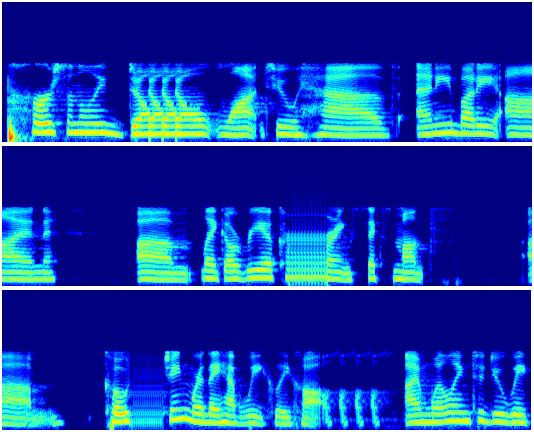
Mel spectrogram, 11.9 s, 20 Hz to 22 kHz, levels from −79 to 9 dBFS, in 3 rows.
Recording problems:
garbled, watery; badly; nothing above 4 kHz
audio stuttering; at 1 s and at 10 s
audio freezing; at 6 s and at 9 s

